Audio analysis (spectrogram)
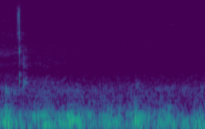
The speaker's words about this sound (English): Oh yeah, some thunder.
